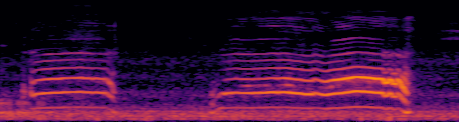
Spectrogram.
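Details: Distressed injured cat found lying on a street, crying as rescuers handle it for treatment: two drawn-out wailing meows, the second longer and wavering before an abrupt drop, over low background rumble.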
